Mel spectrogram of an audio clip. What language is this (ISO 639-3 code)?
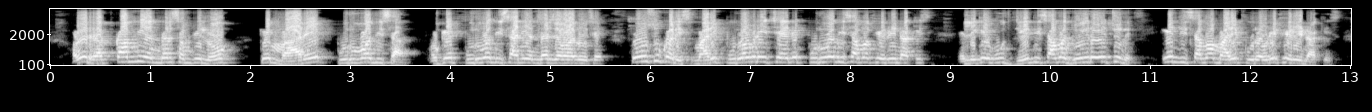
guj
